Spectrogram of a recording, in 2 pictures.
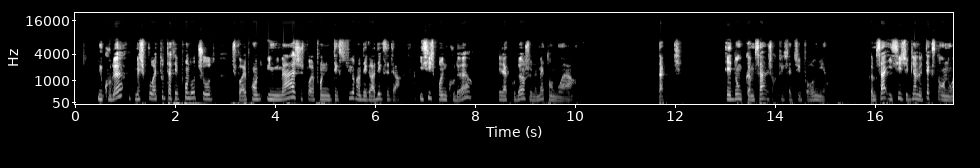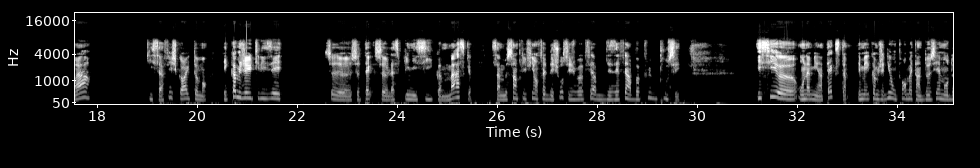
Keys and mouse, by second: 7.1 click, 8.8 click, 10.1 click, 11.3 click, 12.3 click, 14.7 click, 17.5 click, 19.2 click, 31.1 click.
